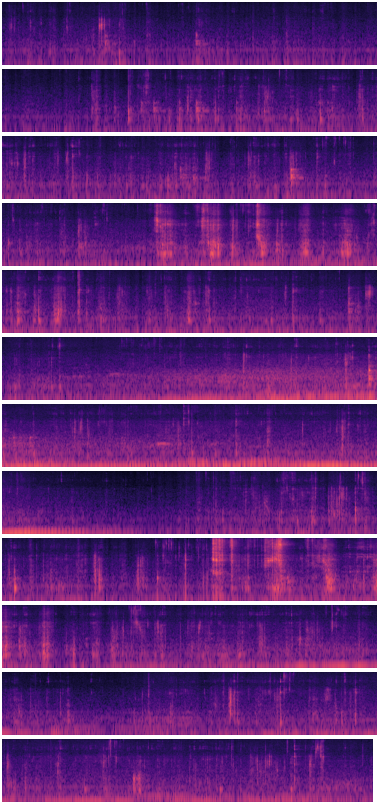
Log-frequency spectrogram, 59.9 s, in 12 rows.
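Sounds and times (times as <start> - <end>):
chewing and crunching noodles: 0.0 - 4.4, 6.0 - 25.9, 26.6 - 36.0, 37.6 - 59.9
low rumble: 25.3 - 36.8.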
